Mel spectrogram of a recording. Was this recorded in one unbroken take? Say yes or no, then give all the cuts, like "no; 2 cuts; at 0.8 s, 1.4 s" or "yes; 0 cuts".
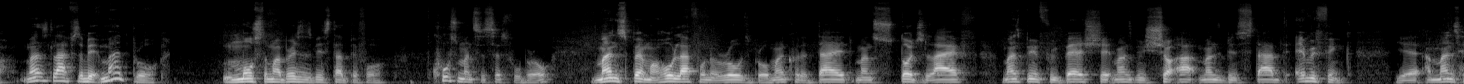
no; 2 cuts; at 1.6 s, 4.2 s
